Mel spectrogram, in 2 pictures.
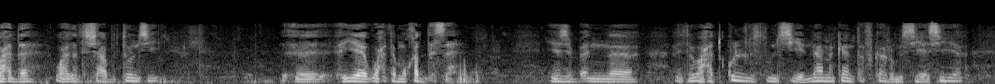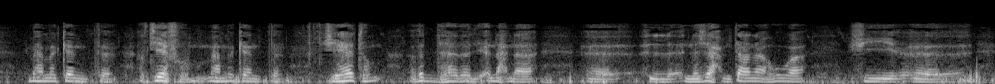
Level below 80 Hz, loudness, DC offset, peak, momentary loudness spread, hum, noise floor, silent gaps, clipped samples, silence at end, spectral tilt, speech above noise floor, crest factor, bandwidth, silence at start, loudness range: -44 dBFS; -20 LUFS; 0.2%; 0 dBFS; 15 LU; none; -40 dBFS; none; under 0.1%; 0 s; -5 dB/octave; 21 dB; 20 dB; 7.6 kHz; 0 s; 2 LU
